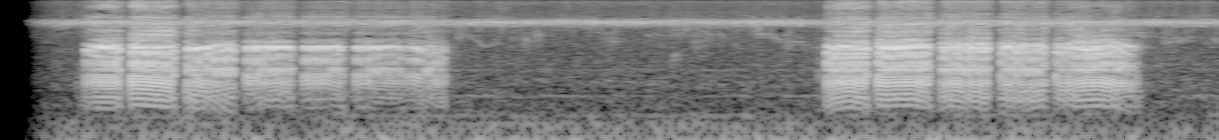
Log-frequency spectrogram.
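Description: An Anhinga gives two bursts of rapid, grating clicks, each about seven pulses per second for under two seconds, over a steady high whine.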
